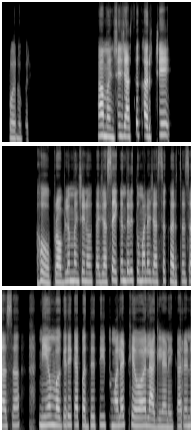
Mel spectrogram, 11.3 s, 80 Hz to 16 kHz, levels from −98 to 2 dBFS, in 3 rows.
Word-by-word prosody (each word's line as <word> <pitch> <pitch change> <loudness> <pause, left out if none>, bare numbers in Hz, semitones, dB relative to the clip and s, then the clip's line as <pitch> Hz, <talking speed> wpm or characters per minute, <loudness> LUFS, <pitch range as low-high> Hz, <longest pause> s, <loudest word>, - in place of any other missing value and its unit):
बरोबर. 195 -3 -9 1.4
हां, 270 0 +8
म्हणजे 245 +1 +1
जास्त 245 +3 +5
खर्चे 275 +3 +6 1.2
हो, 215 -5 0
प्रॉब्लेम 215 +2 0
म्हणजे 235 0 -2
नव्हता 215 -1 -5
जास्त 210 +3 0
एकंदरीत 240 0 0
तुम्हाला 230 0 -3
जास्त 215 0 -4
खर्चाचा 220 +1 -3
असा, 225 +2 -3 0.5
नियम 230 +1 +2
वगैरे 225 +1 -1
काय 225 - +2
पद्धती 225 +2 -5
तुम्हाला 215 0 +1
ठेवाव्या 215 -2 +2
लागल्या 190 -3 +1
नाही 180 0 -8
कारण 215 +1 -4
225 Hz, 125 wpm, -24 LUFS, 210-235 Hz, 1.4 s, हां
